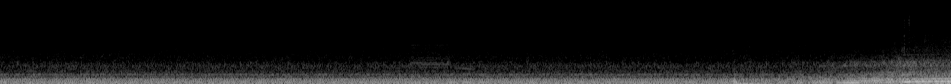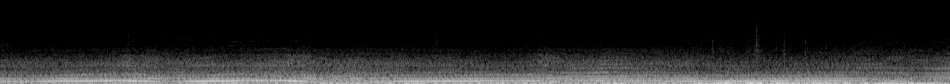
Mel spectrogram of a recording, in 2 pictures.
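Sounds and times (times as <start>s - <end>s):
car engine revving: 7.7s - 19.0s.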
